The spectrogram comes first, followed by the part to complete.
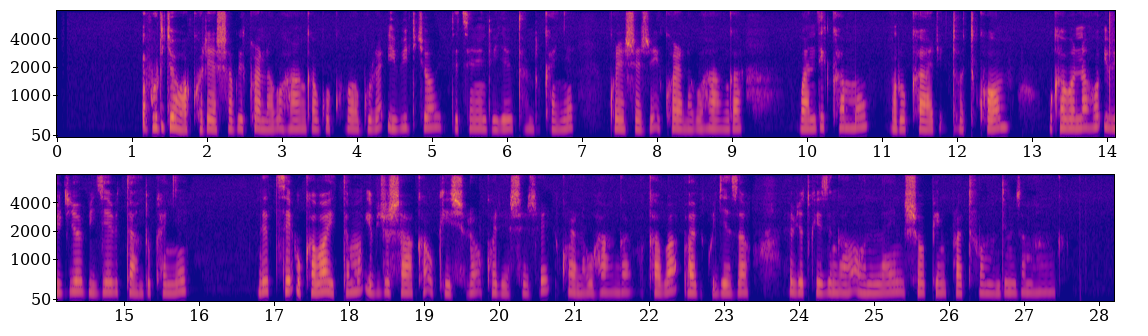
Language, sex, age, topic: Kinyarwanda, female, 18-24, finance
